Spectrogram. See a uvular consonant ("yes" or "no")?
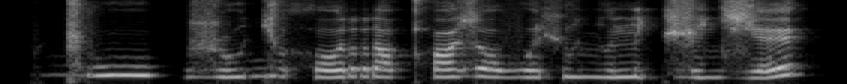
yes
